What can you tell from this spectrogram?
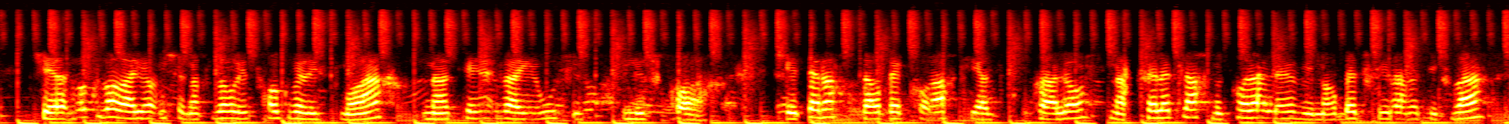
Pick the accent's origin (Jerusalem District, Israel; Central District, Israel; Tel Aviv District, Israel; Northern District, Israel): Jerusalem District, Israel; Jerusalem; אני מירושלים.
